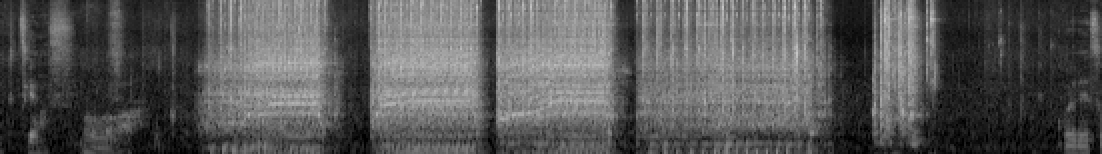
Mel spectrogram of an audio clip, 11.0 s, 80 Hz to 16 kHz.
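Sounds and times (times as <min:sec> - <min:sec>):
sewing machine stitching: 0:02.0 - 0:09.4.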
